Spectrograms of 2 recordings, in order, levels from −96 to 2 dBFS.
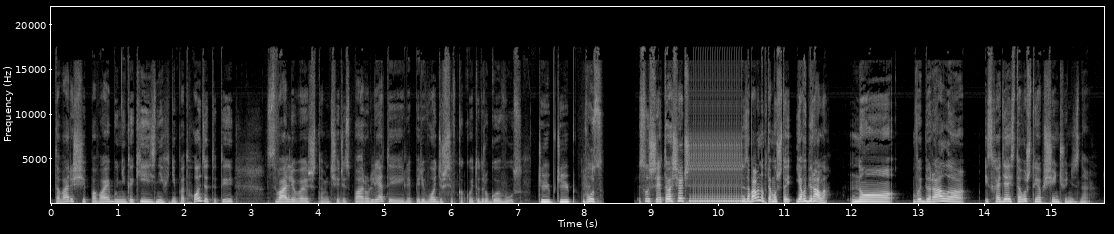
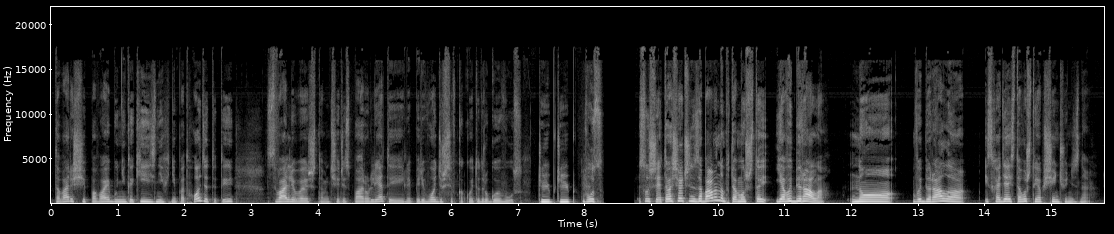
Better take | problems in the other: second | audio freezing; at 9.5 s for 1 s

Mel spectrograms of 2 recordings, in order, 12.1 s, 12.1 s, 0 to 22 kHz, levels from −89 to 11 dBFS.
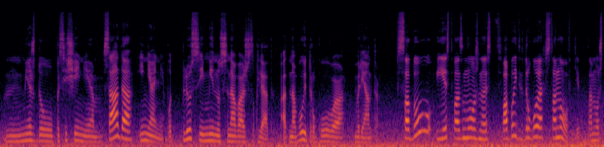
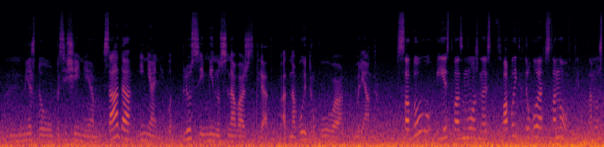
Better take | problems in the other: first | low rumble; loud; throughout; 6 dB below the speech; faint in the first

